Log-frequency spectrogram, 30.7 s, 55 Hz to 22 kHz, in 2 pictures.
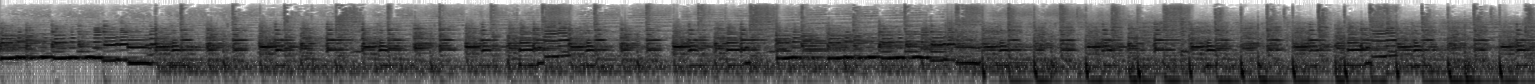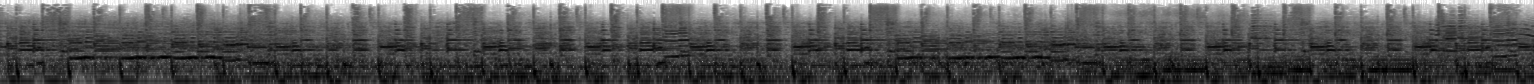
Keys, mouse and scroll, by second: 1.1 alt+click, 3.7 right click, 4.0 click, 4.1 scroll down 1, 4.8 alt+scroll down 1, 4.8 shift+x, 6.6 alt+scroll down 1, 6.7 alt+scroll up 1, 7.4 shift+x, 9.4 click, 12.0 scroll up 1, 12.9 click, 15.2-16.0 scroll up 1, 15.2 w, 16.1 click, 19.1 f, 20.4 click, 21.3-21.9 alt+scroll down 1, 21.3 w, 22.0 click, 22.8 v, 25.9 right click, 27.2-28.1 typing, 28.8 click.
